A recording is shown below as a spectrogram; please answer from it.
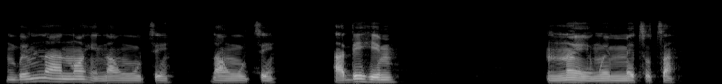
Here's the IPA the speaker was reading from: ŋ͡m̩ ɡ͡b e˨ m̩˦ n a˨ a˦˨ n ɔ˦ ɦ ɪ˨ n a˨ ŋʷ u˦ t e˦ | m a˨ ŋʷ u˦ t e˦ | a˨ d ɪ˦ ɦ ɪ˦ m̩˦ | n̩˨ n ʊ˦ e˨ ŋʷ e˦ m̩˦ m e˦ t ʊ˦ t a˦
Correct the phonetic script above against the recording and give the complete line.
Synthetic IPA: ŋ͡m̩ ɡ͡b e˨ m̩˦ n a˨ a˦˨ n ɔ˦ ɦ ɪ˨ n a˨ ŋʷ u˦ t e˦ | n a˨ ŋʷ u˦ t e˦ | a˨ d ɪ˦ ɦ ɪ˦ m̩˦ | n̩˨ n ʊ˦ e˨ ŋʷ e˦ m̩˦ m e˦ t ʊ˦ t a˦

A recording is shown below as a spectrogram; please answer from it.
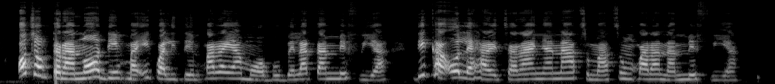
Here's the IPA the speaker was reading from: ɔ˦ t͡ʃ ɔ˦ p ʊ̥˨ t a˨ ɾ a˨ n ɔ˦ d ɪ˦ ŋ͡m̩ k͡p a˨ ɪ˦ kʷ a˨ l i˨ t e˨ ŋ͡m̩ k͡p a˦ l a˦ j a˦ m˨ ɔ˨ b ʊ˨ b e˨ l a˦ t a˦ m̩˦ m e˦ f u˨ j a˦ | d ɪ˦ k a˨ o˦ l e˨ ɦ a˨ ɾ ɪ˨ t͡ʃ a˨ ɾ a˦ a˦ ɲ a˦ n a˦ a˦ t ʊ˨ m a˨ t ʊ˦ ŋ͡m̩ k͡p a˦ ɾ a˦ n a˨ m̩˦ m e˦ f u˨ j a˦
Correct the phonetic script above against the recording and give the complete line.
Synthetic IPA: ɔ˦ t͡ʃ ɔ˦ p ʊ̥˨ t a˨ ɾ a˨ n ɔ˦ d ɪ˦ ŋ͡m̩ k͡p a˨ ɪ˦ kʷ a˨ l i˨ t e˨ ŋ͡m̩ k͡p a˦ ɾ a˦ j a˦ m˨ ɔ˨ b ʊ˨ b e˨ l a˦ t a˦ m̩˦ m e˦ f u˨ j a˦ | d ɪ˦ k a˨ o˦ l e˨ ɦ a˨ ɾ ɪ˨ t͡ʃ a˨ ɾ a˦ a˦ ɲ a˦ n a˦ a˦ t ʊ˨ m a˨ t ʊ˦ ŋ͡m̩ k͡p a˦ ɾ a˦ n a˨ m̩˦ m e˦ f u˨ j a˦

